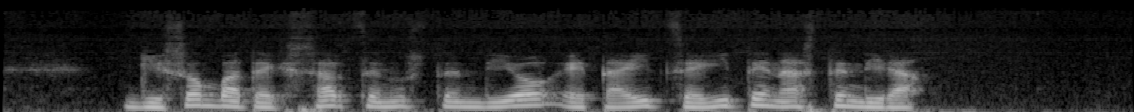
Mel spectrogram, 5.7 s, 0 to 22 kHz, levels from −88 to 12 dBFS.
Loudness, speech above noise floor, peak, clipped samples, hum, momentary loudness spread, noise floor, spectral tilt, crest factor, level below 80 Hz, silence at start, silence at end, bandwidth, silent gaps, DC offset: -24 LUFS; 38 dB; -8 dBFS; under 0.1%; none; 6 LU; -61 dBFS; -9.5 dB/octave; 16 dB; -46 dBFS; 0.65 s; 0.8 s; 14 kHz; none; under 0.1%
